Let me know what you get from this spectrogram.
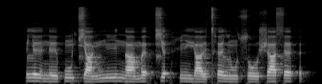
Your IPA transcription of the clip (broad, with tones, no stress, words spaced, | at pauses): le˦˨ɪ̯ne˨pũ˦ t͡ɕä˨ŋĩ˦nä˨mɛ˦ʔ t͡ɕɛ˦ʔhĩ˨ ja˨ɪ̯tʰɛ˦˨lũ˨ so˨ʊ̯ʃä˦sʰɛ˦ʔ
